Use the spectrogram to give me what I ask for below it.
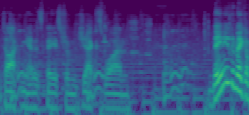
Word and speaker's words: Gex: The creator said he wanted it to be pronounced Jex.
